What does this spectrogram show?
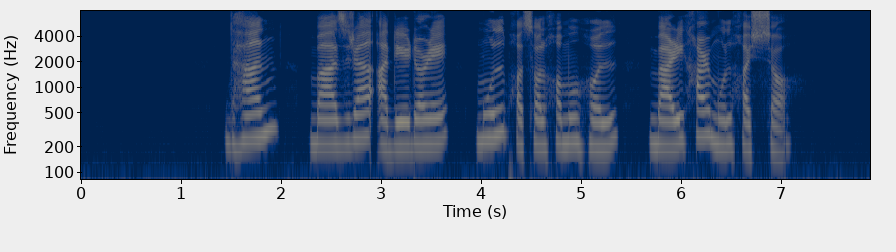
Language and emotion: Assamese, neutral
